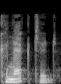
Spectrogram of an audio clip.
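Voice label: "connected", English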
